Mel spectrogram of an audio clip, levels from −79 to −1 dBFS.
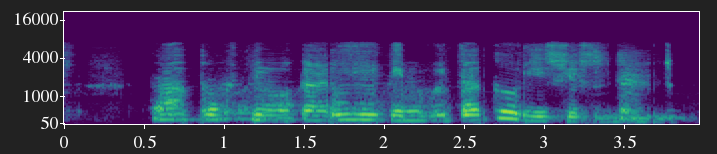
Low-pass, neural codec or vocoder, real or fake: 7.2 kHz; codec, 44.1 kHz, 1.7 kbps, Pupu-Codec; fake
